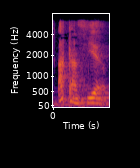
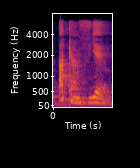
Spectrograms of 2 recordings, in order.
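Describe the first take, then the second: No difference in how they are said.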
